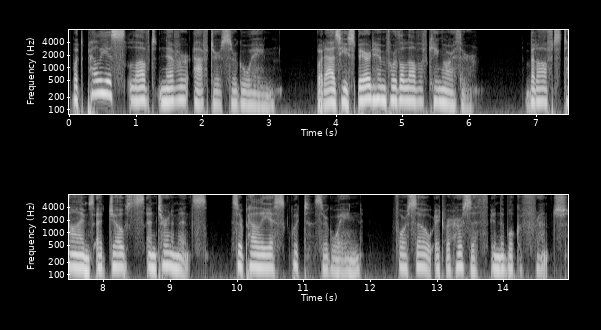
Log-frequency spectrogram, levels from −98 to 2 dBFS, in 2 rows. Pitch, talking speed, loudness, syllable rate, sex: 150 Hz, 150 wpm, -21 LUFS, 4.4 syllables/s, female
